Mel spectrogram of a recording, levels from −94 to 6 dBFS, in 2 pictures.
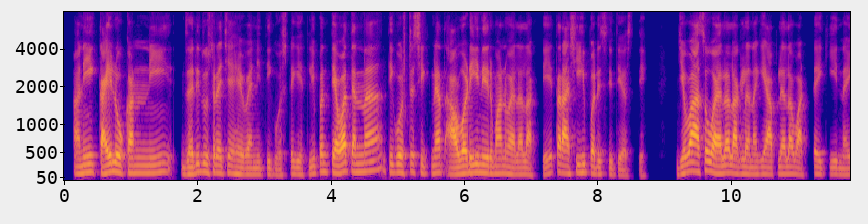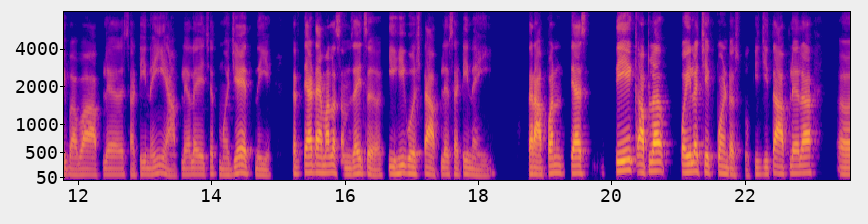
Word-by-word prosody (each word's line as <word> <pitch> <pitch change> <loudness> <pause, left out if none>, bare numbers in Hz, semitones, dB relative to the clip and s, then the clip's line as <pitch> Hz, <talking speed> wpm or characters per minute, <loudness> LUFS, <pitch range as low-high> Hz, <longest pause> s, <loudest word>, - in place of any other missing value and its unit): आणि 140 +4 0
काही 155 - +6
लोकांनी 140 0 0 0.2
जरी 120 +6 0
दुसऱ्याच्या 145 -2 -3
हेव्याने 110 -2 -3
ती 115 - -6
गोष्ट 100 +1 -13
घेतली 115 +1 -7
पण 155 0 -1
तेव्हा 140 +2 +7
त्यांना 155 +1 +1 0.3
ती 150 - -3
गोष्ट 150 +1 -1
शिकण्यात 140 +1 -3
आवडही 135 +5 +5
निर्माण 130 -2 0
व्हायला 115 -2 -1
लागते. 110 +3 -5
तर 150 - +4
अशीही 140 +3 +1
परिस्थिती 115 -4 -5
असते. 90 -1 -15 0.5
जेव्हा 160 +5 +6
असं 155 +3 +2
व्हायला 140 -2 +5
लागलं 125 -2 +1
ना 115 - -4
की 120 +2 -6
आपल्याला 120 +1 -1
वाटतंय, 120 0 -4
की 115 -1 -10
नाही 110 0 -8
बाबा 105 -1 -5
आपल्यासाठी 105 0 -10
नाहीये, 125 +5 -8
आपल्याला 105 +4 -9
ह्याच्यात 110 +2 -9
मजा 105 +5 -5
येत 135 - -1
नाहीये, 100 -3 -10 0.4
तर - - -3
त्या 145 0 +6
टाईमाला 145 -1 +3
समजायचं 115 -4 -4
की 125 - -5
ही 140 - -2
गोष्ट 120 -2 -4
आपल्यासाठी 115 0 -4
नाही. 95 -4 -12 0.6
तर - - +3
आपण 135 +6 +2 0.2
त्यास 135 0 +3 0.4
ते 165 - +7
एक 185 - -1
आपला 165 +3 +8 0.3
पहिला 150 +2 +4
चेकपॉइंट 145 -5 -3
असतो, 105 -3 -10
की 115 0 -11
जिथं 115 0 -5
आपल्याला 130 +2 +2 0.4
अ, 120 - -8
125 Hz, 160 wpm, -22 LUFS, 110-140 Hz, 0.6 s, आपला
